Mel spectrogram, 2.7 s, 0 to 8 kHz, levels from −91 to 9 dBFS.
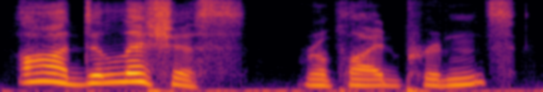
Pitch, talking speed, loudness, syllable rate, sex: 180 Hz, 90 wpm, -18 LUFS, 4.2 syllables/s, male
